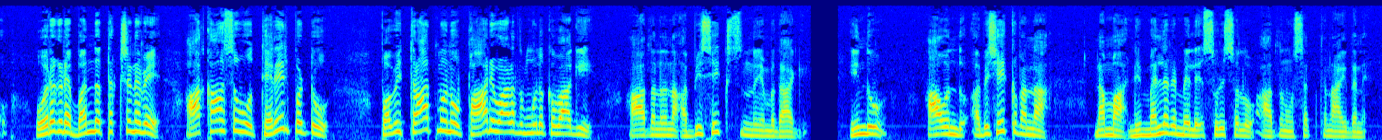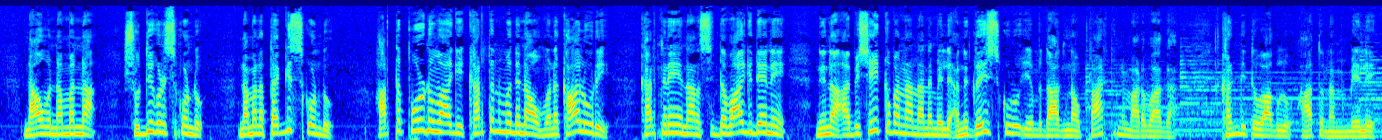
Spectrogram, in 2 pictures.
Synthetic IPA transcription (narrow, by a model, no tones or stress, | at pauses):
ɔɾɐɡɐɽe̞bɐnd̪ɐt̪ɐkʂiɳɐʋe̞ːaːkaːʃɐʋut̪ɛɾeilpɐʈːu | pɐʋit̪ɾaːt̪mɐnupaːɾiʋaːɭɐd̪ɐmuːlɐkɐʋaːɡi | aːt̪̬ɐnɐnːuʔɐbʱiʃeːki̥sinuɛmbɐd̪aːɡi | ind̪u | aːo̞nd̪uʔɐbʱiʃɛːkɐʋɐnːɐ̰ | nɐmːɐnimːɛlːɐɾɐmeːle̞suɾisɐluːʔaːt̪ɐnusɐk̚t̪ɐnaːɡid̪ɐːne | naːʋunɐmːɐnːɐ | ʃud̪ʱːiɡoɭisi̥ko̞ɳɖu | nɐmːɐnːɐt̪ɐɡːisi̥ko̞ɳɖu | hɐɾt̪ɐpuːɾɳɐʋaːɡikʰɐɾt̪ɐnɐmund̪inaːʋumonɐkaːluːɾi | kʰɐɾt̪ɐnɛjenaːnusid̪ʱːɐʋaːɡid̪ːeːneninːɐɐbʱiʃɛːkɐʋɐnːɐnɐnːɐme̞ːleɐnuɡɾɐɦisi̥koɽuembud̪aːɡinaːʋupɾaːɾt̪ʰɐnemaːɽuʋaːɡɐkɐɳɖit̪ɐʋaːɡɐluʔaːt̪ɐnɐmːɐme̞ːle̞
